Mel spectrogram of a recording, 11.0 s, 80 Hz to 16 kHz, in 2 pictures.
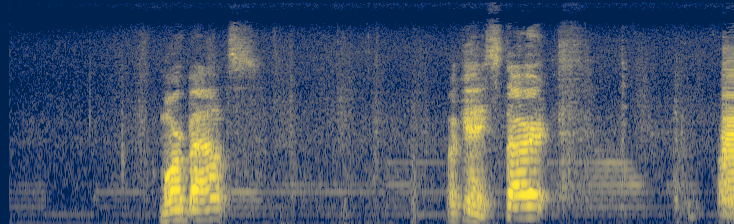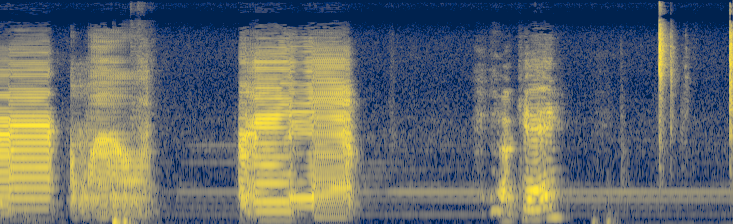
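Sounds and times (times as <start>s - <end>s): talkbox synthesizer notes: 3.0s - 8.4s.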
